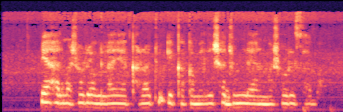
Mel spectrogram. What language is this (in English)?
Swahili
